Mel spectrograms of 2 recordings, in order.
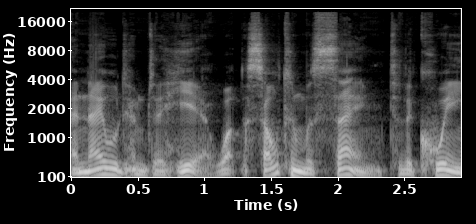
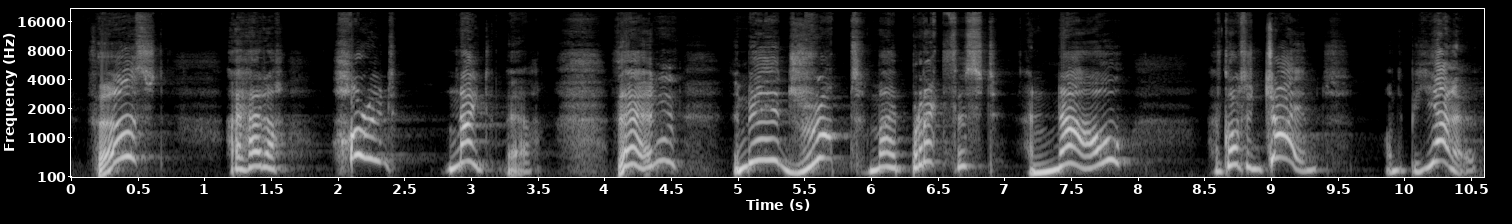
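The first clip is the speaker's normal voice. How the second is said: a grand queen explaining patiently, pitched way up; regal Queen. A narrator's reading. Queen tells the King about giants, high and stately. Queen lists her bad morning.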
